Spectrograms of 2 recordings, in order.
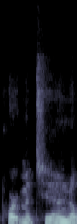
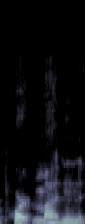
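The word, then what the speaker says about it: Port Mouton: I'm in a tiny little community on the southshore of Nova Scotia called Port Matun or Port Mutton if you're reading it the way it's writt way it's spelled out.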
